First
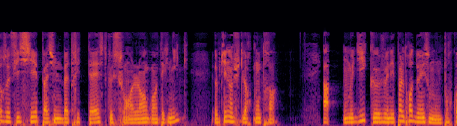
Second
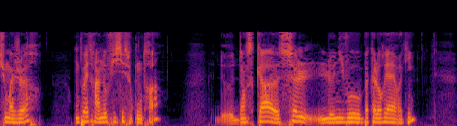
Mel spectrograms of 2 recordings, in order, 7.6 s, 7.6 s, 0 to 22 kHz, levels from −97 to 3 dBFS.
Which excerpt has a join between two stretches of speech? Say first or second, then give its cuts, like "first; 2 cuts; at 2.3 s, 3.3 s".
first; 1 cut; at 5.3 s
